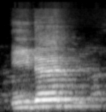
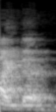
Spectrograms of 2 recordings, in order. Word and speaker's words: either: Next is distributives each, every, neither, either, It can also be read neither or either. Both the pronunciations are correct.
